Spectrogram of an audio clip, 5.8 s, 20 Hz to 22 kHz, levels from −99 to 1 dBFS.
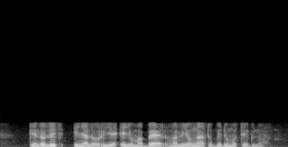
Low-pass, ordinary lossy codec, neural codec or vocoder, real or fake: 3.6 kHz; AAC, 24 kbps; vocoder, 44.1 kHz, 128 mel bands every 256 samples, BigVGAN v2; fake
